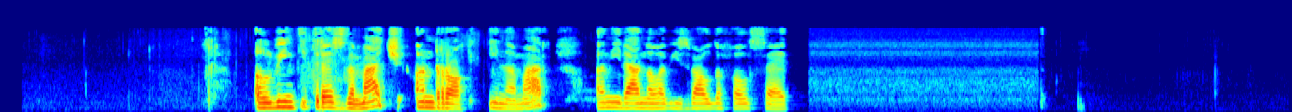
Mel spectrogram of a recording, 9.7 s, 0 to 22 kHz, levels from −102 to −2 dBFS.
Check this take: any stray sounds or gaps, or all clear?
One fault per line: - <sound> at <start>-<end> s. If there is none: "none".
none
